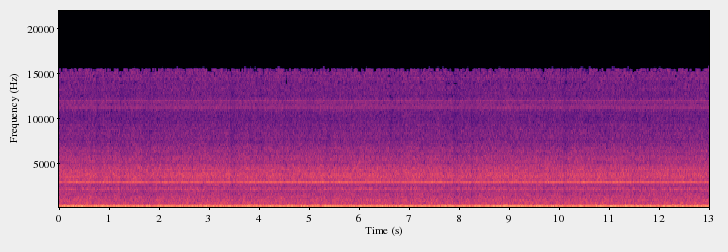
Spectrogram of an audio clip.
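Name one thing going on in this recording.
A jet engine rumbles and whines steadily as an airliner rolls along a runway.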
